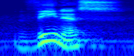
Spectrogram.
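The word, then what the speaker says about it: venous: Well, he knows that Venus vein rhymes with Venus penis.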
